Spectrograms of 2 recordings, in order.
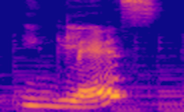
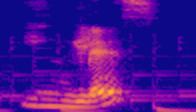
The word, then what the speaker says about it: inglés: If we were to change it, the result would be íngles, which actually means groin, and doesn't need an accent mark, the other result would be al réves, which doesn't exist in Spanish.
